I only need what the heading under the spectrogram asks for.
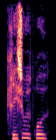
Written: krigsudbrud

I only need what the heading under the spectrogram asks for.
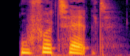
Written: ufortalt

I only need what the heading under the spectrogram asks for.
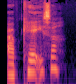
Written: abkhaser

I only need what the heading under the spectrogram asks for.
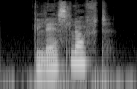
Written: glasloft

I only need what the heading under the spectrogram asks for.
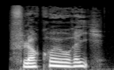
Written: flokrøveri

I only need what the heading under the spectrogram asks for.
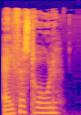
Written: alfastråle

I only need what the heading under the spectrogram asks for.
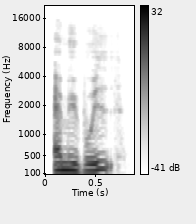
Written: amøboid

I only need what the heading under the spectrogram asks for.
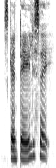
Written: skandalesag

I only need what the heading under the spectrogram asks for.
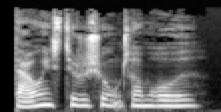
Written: daginstitutionsområde

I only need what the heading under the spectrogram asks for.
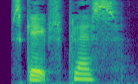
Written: skabsplads

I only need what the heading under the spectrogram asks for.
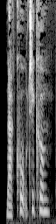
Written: NARKOTIKAS

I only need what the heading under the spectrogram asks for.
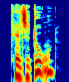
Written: kalcedon

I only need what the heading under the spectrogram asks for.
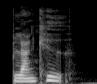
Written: blankhed

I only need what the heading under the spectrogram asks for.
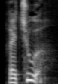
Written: retur

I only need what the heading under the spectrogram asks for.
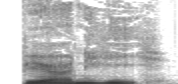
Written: bjørnehi

